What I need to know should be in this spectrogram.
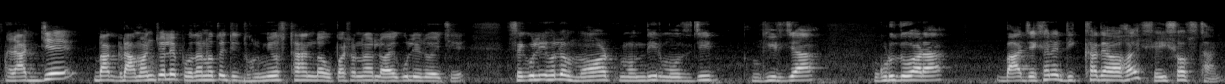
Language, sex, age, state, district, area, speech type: Bengali, male, 45-60, West Bengal, Paschim Bardhaman, urban, spontaneous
